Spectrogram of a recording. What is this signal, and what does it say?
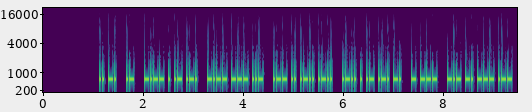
Morse code, heard as a keyed tone, about 40 wpm, 700 Hz. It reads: IN A YEAR YOU WILL LEARN TO KNOW
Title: Sentences from Top 600 Words 40wpm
